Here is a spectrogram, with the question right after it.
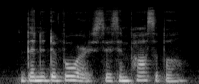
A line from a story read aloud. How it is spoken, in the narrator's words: he asked gently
